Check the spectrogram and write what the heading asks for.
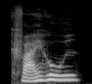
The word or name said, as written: kvajhoved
